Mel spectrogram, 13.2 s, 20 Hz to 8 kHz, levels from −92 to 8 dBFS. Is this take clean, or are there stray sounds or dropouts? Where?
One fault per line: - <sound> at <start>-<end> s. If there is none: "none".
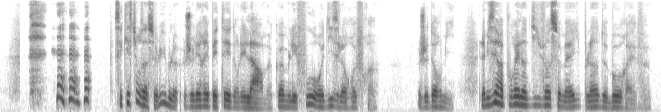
- laugh at 0.6-1.8 s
